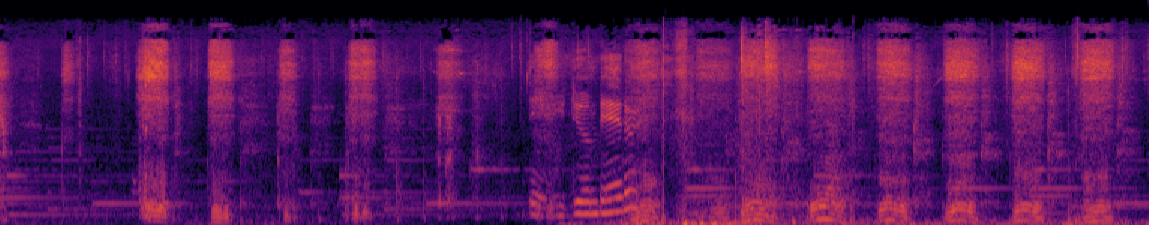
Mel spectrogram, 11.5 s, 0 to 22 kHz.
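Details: A beagle has a reverse sneeze attack lasting about 20 minutes while the owner pets and reassures her: rapid, repeated snorting honks as air is pulled in through the nose, over music.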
